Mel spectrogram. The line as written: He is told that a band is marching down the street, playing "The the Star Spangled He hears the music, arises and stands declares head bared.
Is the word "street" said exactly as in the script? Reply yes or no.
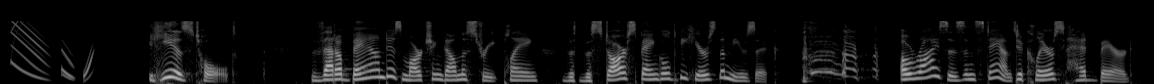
yes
